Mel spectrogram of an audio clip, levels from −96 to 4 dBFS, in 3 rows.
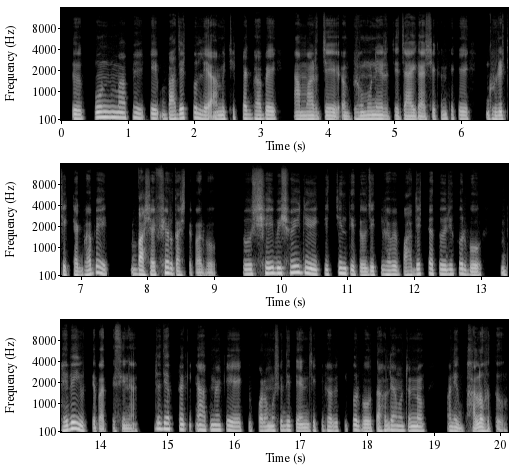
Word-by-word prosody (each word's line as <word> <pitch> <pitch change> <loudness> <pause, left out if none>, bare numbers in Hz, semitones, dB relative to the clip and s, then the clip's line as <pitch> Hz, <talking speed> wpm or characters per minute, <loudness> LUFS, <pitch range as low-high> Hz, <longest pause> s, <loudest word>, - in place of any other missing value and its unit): তো 135 - +2 0.3
কোন 170 +1 +6 0.2
মাপে 160 0 0 0.2
এ - - +4 0.2
বাজেট 140 +5 +2
করলে 140 -7 +1
আমি 120 +1 +2
ঠিকঠাকভাবে 130 -2 -1 0.4
আমার 115 0 +2
যে 115 -1 +2 0.3
ভ্রমণের 120 +2 +3
যে 115 - -3
জায়গা 105 0 +1
সেখান 110 +3 -6
থেকে 120 -1 -4 0.4
ঘুরে 120 -1 +2
ঠিকঠাকভাবে 130 - 0 0.6
বাসায় 130 -1 +3
ফেরত 180 -6 +3
আসতে 110 -5 -8
পারবো? 95 0 -3 0.5
তো 150 - -1 0.2
সেই 175 0 +4
বিষয় 190 +4 +3
নিয়ে 175 -3 +6
একটু 145 +1 -8 0.2
চিন্তিত 160 -7 +2 0.2
যে 125 - +3
কীভাবে 135 -1 +1
বাজেটটা 150 +6 -1
তৈরি 145 0 +3
করব? 145 -6 0 0.6
ভেবেই 170 +8 +6
উঠতে 125 -5 -5
পারতেছি 105 +4 -6
না। 100 - -3 0.4
যদি 185 0 +3
আপনাকে 170 -1 -3 0.2
আপনাকে 155 0 0 0.2
একটু - - -17
পরামর্শ 135 +2 0
দিতেন 130 -6 0
যে 125 - -8
কীভাবে 130 -2 -2
কী - - -18
করব? 145 -6 0 0.2
তাহলে 145 +3 -1
আমার 140 -1 0
জন্য 135 +1 +3 0.5
অনেক 120 -4 +2
ভালো 110 +4 +3
হতো। - - -6
135 Hz, 155 wpm, -23 LUFS, 120-150 Hz, 0.6 s, কোন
